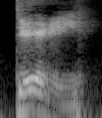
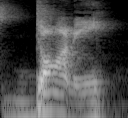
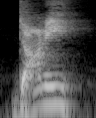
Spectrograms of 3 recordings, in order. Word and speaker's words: Donny: thought for sure that it was danny like d-a-n-n-y as the most common spelling for danny but no it's donny as in d-o-n donny if you're watching this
